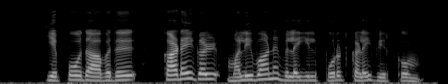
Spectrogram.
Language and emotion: Tamil, neutral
